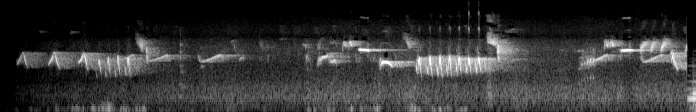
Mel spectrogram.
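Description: Songbirds calling: short rising chirps and two rapid trills, one about a second in and a louder one around four to five seconds in.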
